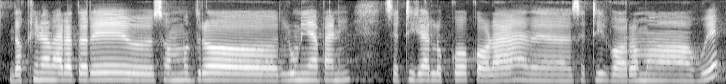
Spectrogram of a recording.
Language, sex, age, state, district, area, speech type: Odia, female, 45-60, Odisha, Dhenkanal, rural, spontaneous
